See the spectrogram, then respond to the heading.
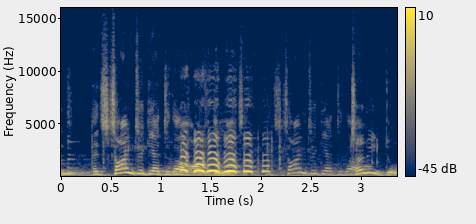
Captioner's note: chuckles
